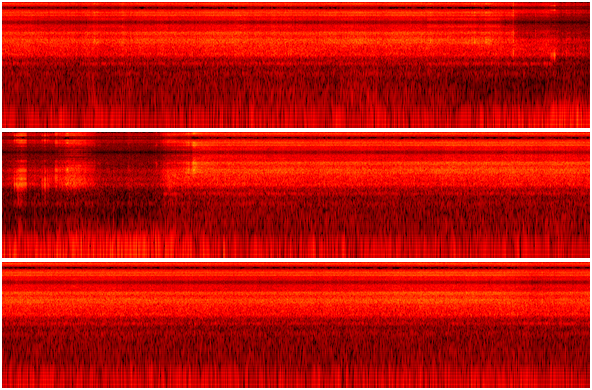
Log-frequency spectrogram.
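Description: Wind rushing past a camera on a paraglider in flight: a steady hiss over a low rumble. For a few seconds around the middle it turns gusty, the hiss dropping away and the low buffeting on the microphone getting louder.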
